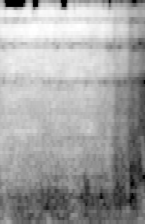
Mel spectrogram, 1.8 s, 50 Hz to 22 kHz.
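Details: Tire inflated to about 30 psi with the valve core out: sharp, steady hiss of air escaping the open valve stem for about a second and a half, then it stops dead as the core is reinstalled.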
